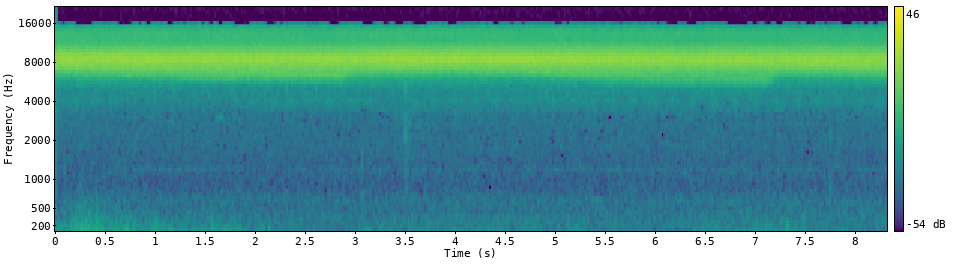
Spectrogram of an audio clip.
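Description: Steady, high-pitched insect chorus running without a break, with low wind gusts buffeting the microphone near the start.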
